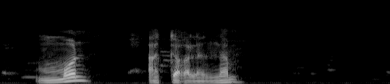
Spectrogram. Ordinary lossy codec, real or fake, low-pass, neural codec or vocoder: AAC, 48 kbps; fake; 5.4 kHz; codec, 16 kHz, 6 kbps, DAC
